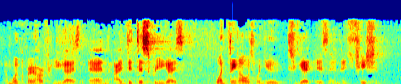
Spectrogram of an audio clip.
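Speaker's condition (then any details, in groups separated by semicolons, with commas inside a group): Cleft palate; congenital cleft palate, present from birth, care covered by garment union insurance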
